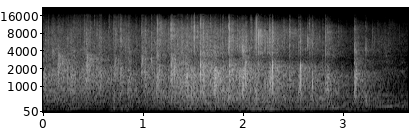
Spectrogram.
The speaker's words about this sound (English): Do give him a round of applause. Thank you.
